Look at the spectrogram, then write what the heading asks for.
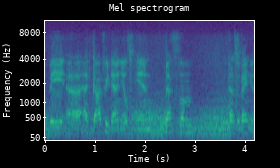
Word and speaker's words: Bethlehem: at Godfrey Daniels in Bethlem Pennsylvania spelled Bethlehem but rhymes with bedlam Pennsylvania 30th of June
